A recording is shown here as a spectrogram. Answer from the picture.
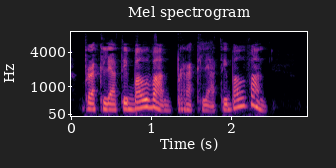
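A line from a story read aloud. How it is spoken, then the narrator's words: Breathless muttering. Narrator (Russian): она продолжала бормотать, задыхаясь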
